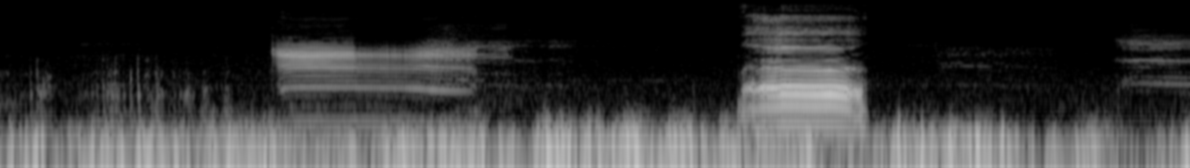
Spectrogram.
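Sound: sheep bleating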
